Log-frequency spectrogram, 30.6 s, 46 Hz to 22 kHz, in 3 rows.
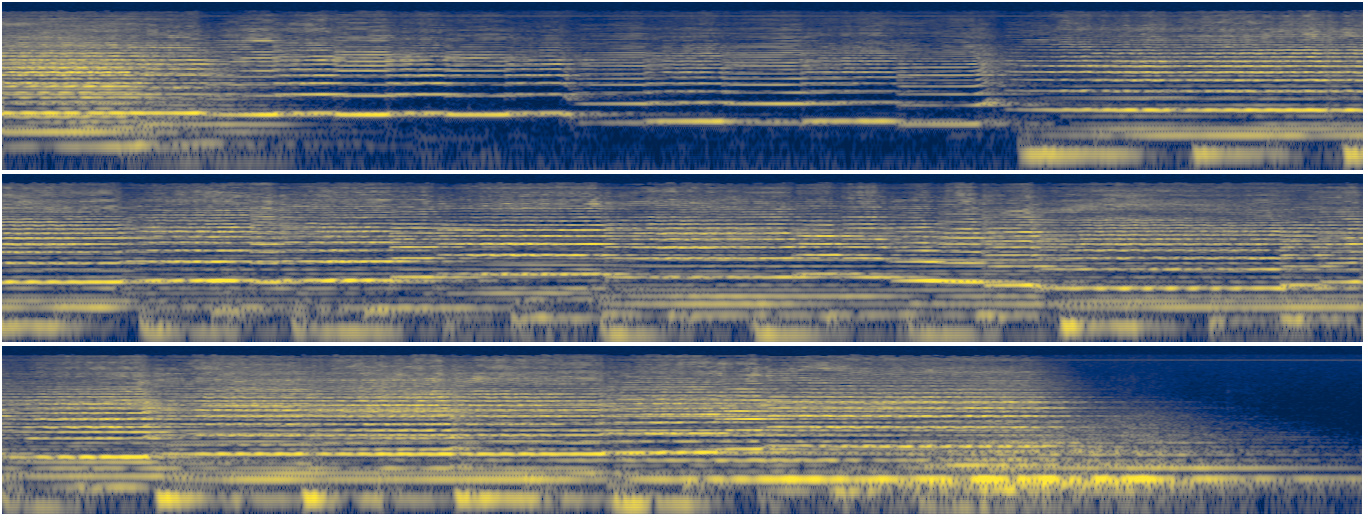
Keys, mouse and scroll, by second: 0.0 click, 0.8 ctrl+r, 2.8 click, 5.7 2, 6.4 shift+click, 7.4 shift+click, 7.9 shift+click, 11.0 g, 11.2 y, 13.9 click, 19.0 alt+click, 20.1 KP_1, 22.8 e, 23.3 z, 27.5 click, 28.1 super+f, 29.3 alt+z, 29.7 3, 30.5 KP_1.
